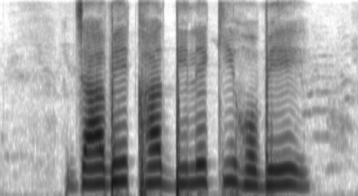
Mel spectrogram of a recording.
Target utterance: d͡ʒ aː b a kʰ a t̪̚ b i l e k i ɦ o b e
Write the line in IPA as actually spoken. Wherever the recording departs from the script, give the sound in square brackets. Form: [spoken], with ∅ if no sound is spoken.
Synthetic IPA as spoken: d͡ʒ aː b [e] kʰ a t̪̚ b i l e k i ɦ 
